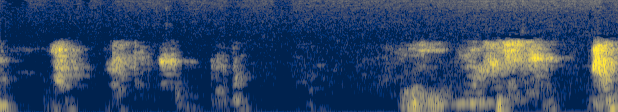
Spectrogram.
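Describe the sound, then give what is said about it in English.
Excited sounds from a hyperactive dog with the zoomies, running around: scattered short scuffling, whimper-like bursts, then a denser, louder stretch toward the end. “my son, my dog got the zooms right now. Yeah, he going through it. Yeah, nah, he good. He just a little hyper, but it's good.”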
